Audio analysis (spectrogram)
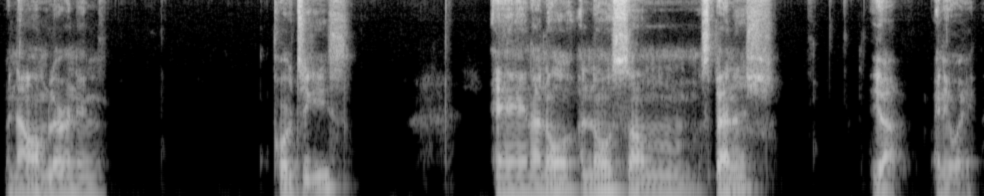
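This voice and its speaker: Slow, mellow man. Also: mid-range voice. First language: German. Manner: thoughtful, searching for words. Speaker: mindset coach and music artist. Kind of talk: casual reflective monologue.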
